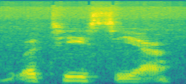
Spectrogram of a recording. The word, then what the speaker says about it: Letitia: tiacia um finally figured out her the correct pronunciation of her name and uh wow leticia okay got it um many of you may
